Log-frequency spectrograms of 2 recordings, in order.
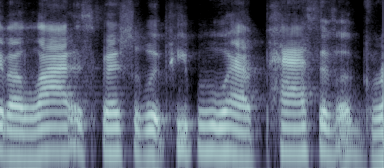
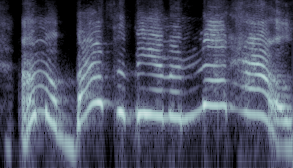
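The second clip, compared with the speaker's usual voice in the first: very high, swooping, irritable, exasperated yell. Retelling an argument with her husband: imitating herself yelling. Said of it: "yelling at him".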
